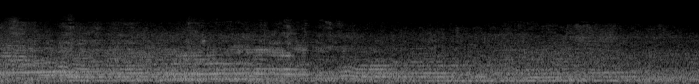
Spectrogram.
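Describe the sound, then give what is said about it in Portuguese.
Vanderlei Berlanda's race car roars steadily past on the track as he completes his lap in heavy rain, its pitch sliding as it goes by, with a constant loud mechanical drone and no voices. “Vai passando aí o Vanderlei Berlanda, completando sua volta também.”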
